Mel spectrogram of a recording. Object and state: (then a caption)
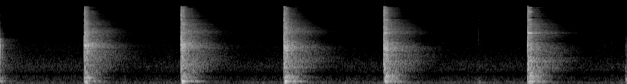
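Fully seated truck wheel seal. A hammer strikes a seal driver five times to drive a metal truck wheel seal into the hub. Each blow is a sharp, bright, solid knock that dies away quickly, with roughly a second between strikes. The solid sound shows the seal is fully seated and bottomed out in the hub.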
